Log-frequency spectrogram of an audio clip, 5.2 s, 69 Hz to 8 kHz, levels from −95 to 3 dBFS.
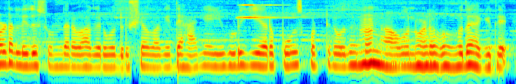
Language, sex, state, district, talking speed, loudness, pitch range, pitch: Kannada, male, Karnataka, Dharwad, 115 wpm, -16 LUFS, 185-200 Hz, 190 Hz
